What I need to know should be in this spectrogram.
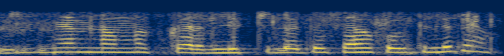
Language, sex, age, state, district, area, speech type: Odia, female, 30-45, Odisha, Kendujhar, urban, conversation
